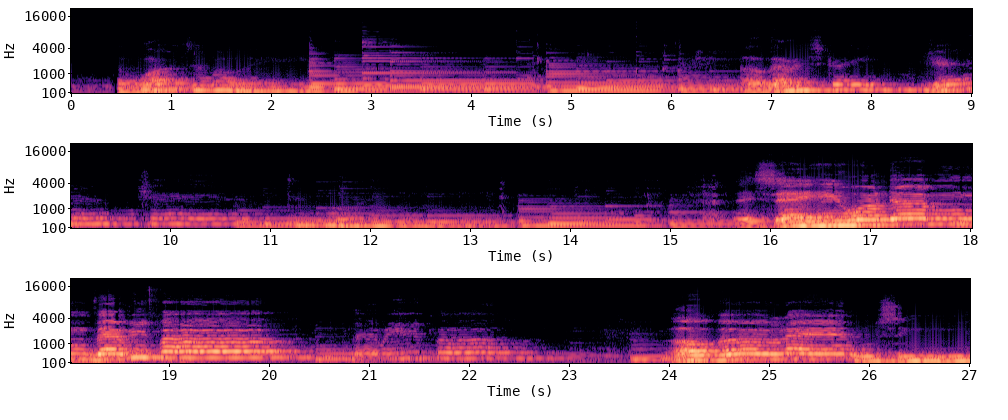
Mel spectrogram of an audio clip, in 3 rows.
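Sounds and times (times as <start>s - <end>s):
acoustic guitar picking: 0.0s - 27.0s
person singing: 6.7s - 13.4s, 15.4s - 23.0s, 24.0s - 27.0s.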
